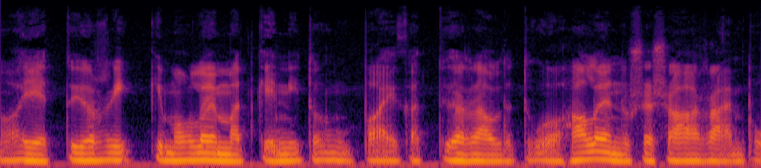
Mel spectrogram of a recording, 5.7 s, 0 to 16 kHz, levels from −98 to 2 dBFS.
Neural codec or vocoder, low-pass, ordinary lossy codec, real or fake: vocoder, 48 kHz, 128 mel bands, Vocos; 14.4 kHz; MP3, 96 kbps; fake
